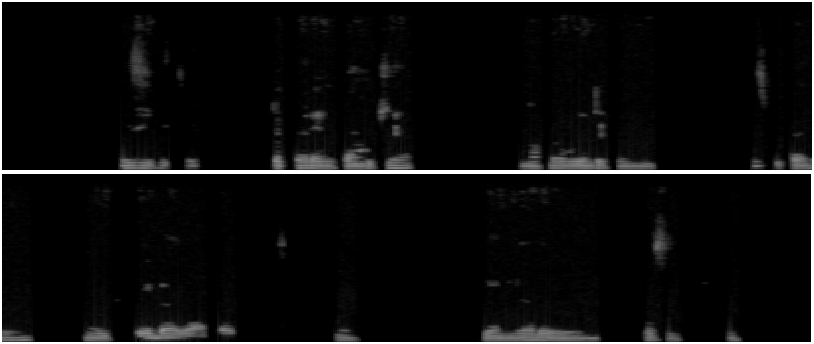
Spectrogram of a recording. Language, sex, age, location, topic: Swahili, male, 25-35, Wajir, health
